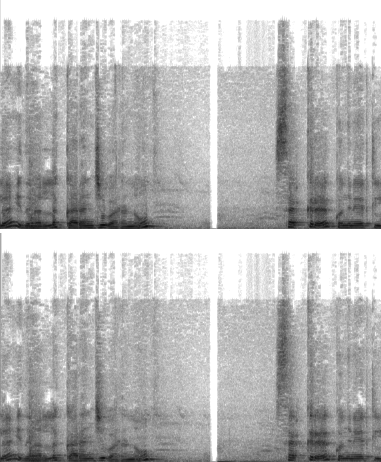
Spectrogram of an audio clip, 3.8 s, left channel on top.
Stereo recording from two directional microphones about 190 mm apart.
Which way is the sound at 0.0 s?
40° left (ahead or behind).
